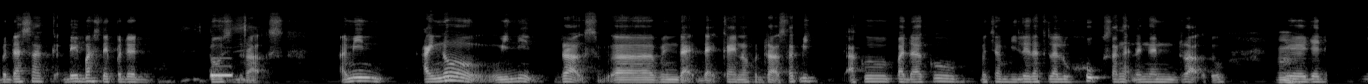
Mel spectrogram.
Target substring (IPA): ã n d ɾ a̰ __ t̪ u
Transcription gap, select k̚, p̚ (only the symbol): k̚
